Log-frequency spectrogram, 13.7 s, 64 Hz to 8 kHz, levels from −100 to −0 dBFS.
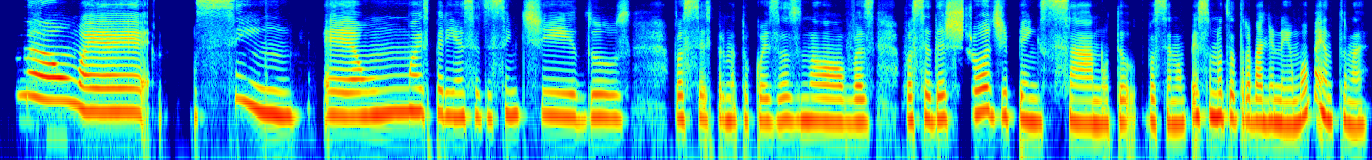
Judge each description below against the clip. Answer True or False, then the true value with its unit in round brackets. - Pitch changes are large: False (3.7 semitones)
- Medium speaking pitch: False (235 Hz)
